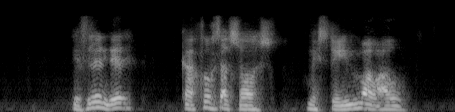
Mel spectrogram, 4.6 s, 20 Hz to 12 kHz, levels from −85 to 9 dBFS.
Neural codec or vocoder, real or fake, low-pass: codec, 16 kHz, 1 kbps, FreqCodec, smaller model; fake; 7.2 kHz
